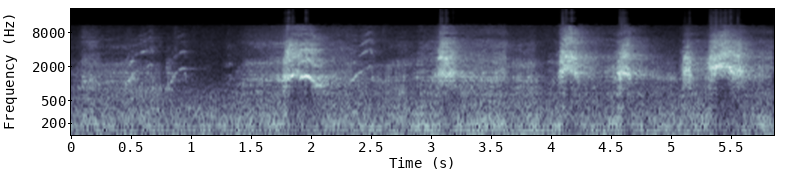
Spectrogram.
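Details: Wild raccoon recorded in natural forest habitat at night, giving harsh, raspy growling bursts in short runs, about five loud noisy snarls spaced roughly a second apart over a low hiss.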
